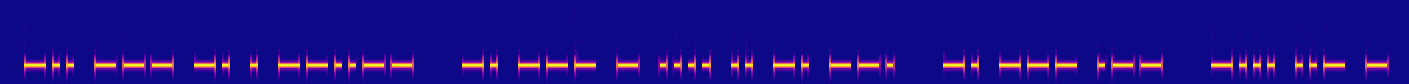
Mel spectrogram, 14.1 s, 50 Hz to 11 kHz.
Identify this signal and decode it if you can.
Morse code, heard as a keyed tone, about 17 wpm, 700 Hz. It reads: DONE, NOTHING NOW BUT
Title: Sentences from Top 1000 Words - Review Part 4 - 17wpm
